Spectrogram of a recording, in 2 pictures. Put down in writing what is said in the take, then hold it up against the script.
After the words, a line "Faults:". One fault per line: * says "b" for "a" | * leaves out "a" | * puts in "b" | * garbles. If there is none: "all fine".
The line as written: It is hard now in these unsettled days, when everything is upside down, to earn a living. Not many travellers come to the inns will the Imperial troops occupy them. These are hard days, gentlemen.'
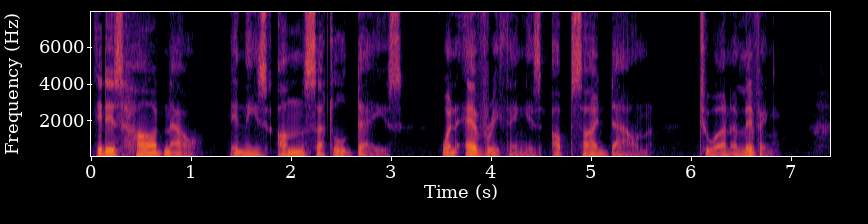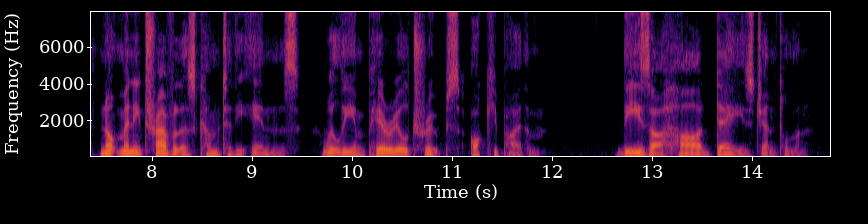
It is hard now in these unsettled days, when everything is upside down, to earn a living. Not many travellers come to the inns will the Imperial troops occupy them. These are hard days, gentlemen.'
Faults:
all fine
